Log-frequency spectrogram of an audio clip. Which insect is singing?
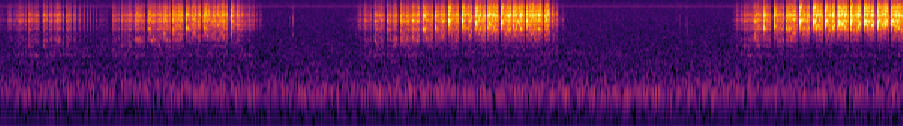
Chorthippus eisentrauti, an orthopteran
